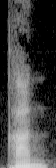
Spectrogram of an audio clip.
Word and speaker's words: 간: you can hear that the Korean initial ga sound is much harder than what we might expect if we just read it as like the G in English.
